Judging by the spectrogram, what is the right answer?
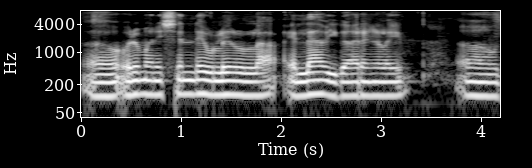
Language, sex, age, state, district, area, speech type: Malayalam, male, 18-30, Kerala, Alappuzha, rural, spontaneous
